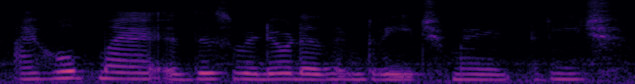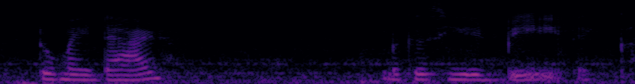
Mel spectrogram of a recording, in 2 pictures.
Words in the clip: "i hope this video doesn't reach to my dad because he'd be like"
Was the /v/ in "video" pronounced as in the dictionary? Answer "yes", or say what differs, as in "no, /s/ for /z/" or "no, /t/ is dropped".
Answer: yes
